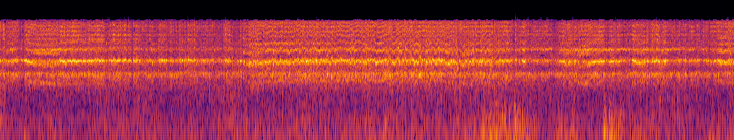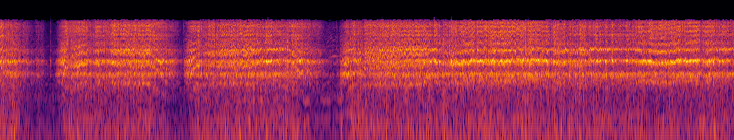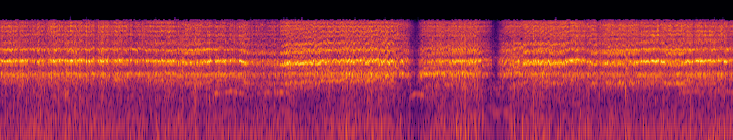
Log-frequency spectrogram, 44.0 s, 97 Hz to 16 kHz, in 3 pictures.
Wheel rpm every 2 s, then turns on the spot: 220, 230, 220, 190, 210, 220, 230, 140, 160, 140, 110, 200, 210, 220, 230, 230, 230, 210, 170, 140, 200, 220.
none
